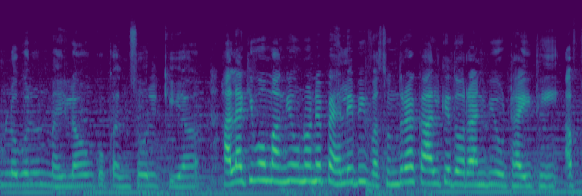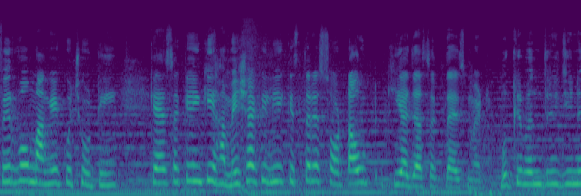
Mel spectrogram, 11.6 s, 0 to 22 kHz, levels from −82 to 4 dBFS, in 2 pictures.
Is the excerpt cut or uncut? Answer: cut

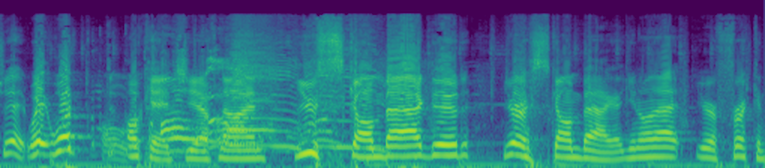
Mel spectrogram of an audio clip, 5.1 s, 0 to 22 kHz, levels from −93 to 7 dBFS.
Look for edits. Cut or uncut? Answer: uncut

